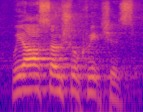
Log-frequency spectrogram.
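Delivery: normal talking voice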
